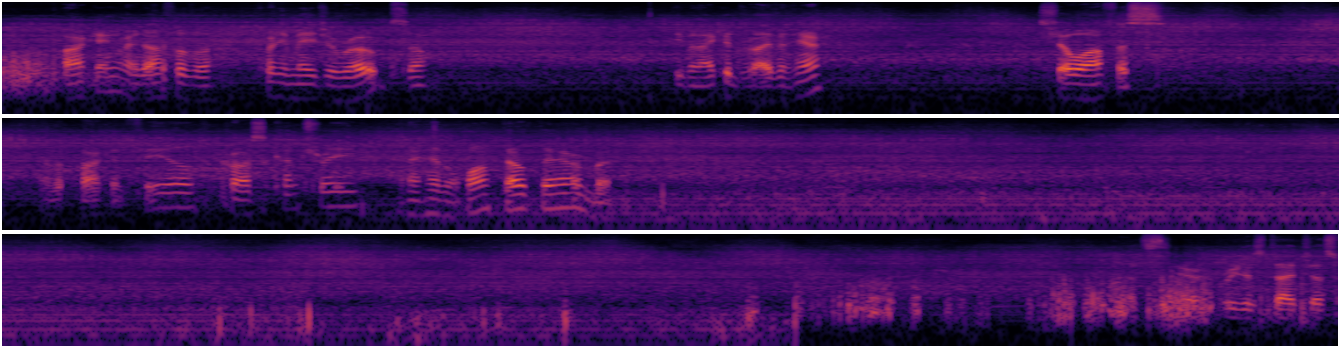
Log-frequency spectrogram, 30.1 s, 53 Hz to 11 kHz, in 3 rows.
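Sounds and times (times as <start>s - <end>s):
vehicle engine running: 0.0s - 30.0s.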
